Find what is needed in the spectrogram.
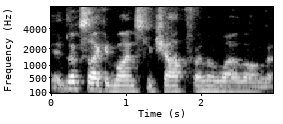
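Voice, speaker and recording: A man with a Brooklyn accent speaks at a fairly high pitch with ordinary pitch variation. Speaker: stock market commentator. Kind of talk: casual market analysis chat.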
